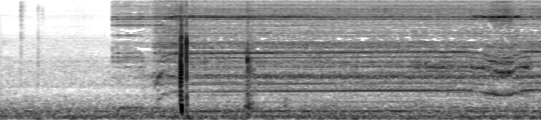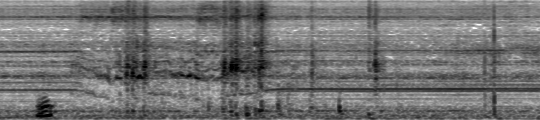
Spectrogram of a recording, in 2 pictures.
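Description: Small brushless motor of a DIY belt pusher starting up about a second in and spinning with a steady high whine, its pitch sagging briefly a couple of times as a belt is fed through and loads it, with clicks and rattling from the mechanism.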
